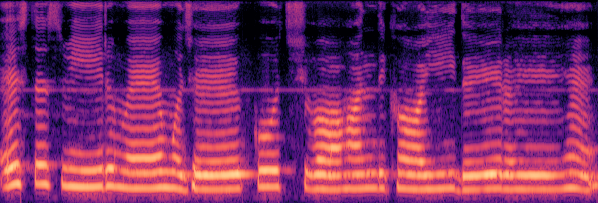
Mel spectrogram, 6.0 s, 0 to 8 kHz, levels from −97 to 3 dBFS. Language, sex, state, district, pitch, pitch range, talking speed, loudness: Hindi, male, Madhya Pradesh, Katni, 220 Hz, 210-245 Hz, 100 wpm, -14 LUFS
